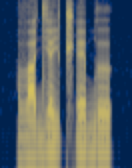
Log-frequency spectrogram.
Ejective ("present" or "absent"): present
